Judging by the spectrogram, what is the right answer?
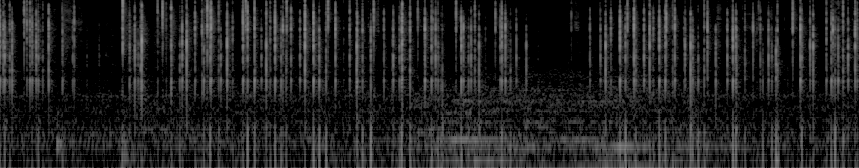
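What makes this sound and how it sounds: Long red and metallic acrylic nails scratch and tap rapidly across the square segments of a large, unwrapped solid dark chocolate bar held flat in both hands. The result is a dense stream of dry, bright, crisp clicks and scratchy crinkles that stop instantly with no ring. A faint low hum sits underneath, rising briefly in the second half.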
